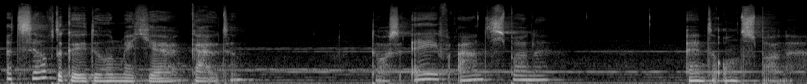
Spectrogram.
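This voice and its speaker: A woman leading a guided bedtime meditation in a soothing, hushed, often near-whispered voice with long pauses. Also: fairly low pitch, animated, over music. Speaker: guided relaxation instructor.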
